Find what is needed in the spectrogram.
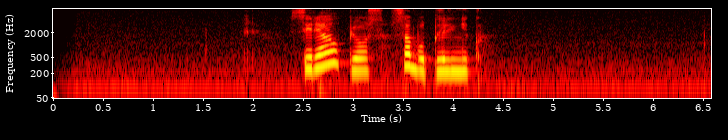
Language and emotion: Russian, neutral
